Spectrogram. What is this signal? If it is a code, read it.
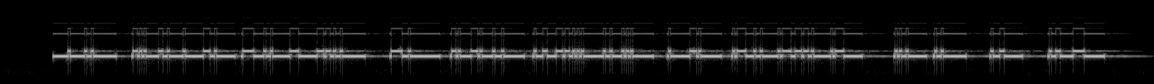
TTY/TDD text telephone tones (45.45 baud Baudot), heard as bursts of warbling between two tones, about 400 Hz shift, 1600 Hz centre. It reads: 40NT9 5GHQU Y6HE3 EF725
